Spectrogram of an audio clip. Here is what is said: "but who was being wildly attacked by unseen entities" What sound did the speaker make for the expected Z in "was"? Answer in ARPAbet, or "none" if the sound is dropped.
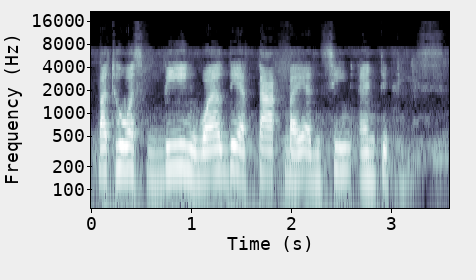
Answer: S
